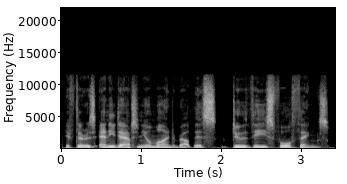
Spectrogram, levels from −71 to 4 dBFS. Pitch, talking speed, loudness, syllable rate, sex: 110 Hz, 245 wpm, -17 LUFS, 5.8 syllables/s, male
